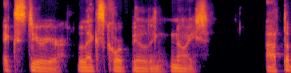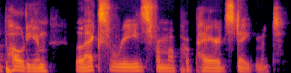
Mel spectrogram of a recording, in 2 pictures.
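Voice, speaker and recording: A man's voice: low voice, a little slow, darkish tone, breathy edge, dry recording. A man narrating the stage directions of a screenplay at a table read.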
